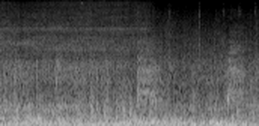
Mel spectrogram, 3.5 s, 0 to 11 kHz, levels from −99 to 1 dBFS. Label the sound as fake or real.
real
